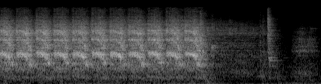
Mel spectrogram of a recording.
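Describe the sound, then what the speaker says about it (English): A cold tractor engine cranks in a rapid rhythmic churn for about two seconds, then cuts off, followed by a brief clank and quiet. "we're starting the tractor"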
